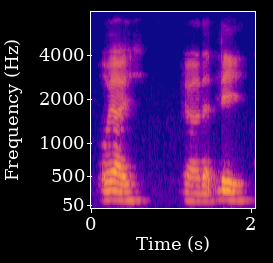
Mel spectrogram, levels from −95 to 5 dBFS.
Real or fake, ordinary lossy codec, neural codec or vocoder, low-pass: real; Opus, 24 kbps; none; 7.2 kHz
